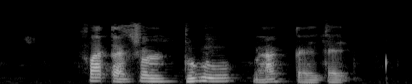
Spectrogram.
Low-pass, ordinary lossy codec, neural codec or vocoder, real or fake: 10.8 kHz; MP3, 32 kbps; codec, 44.1 kHz, 2.6 kbps, SNAC; fake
